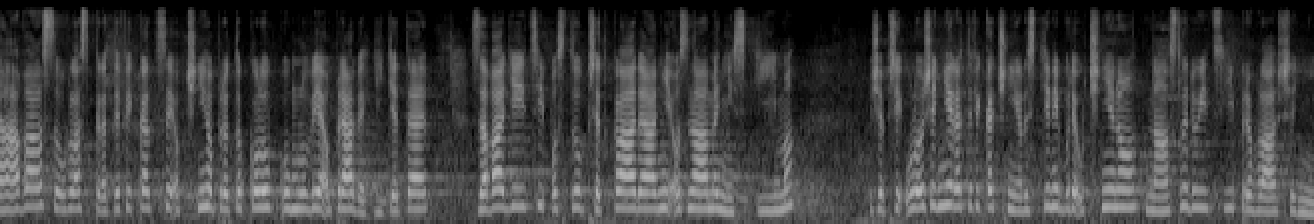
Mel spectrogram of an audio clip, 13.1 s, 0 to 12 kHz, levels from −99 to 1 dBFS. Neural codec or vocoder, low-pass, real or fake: none; 9.9 kHz; real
